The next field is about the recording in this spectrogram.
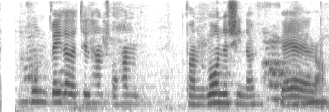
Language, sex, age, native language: Icelandic, female, 12, Icelandic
